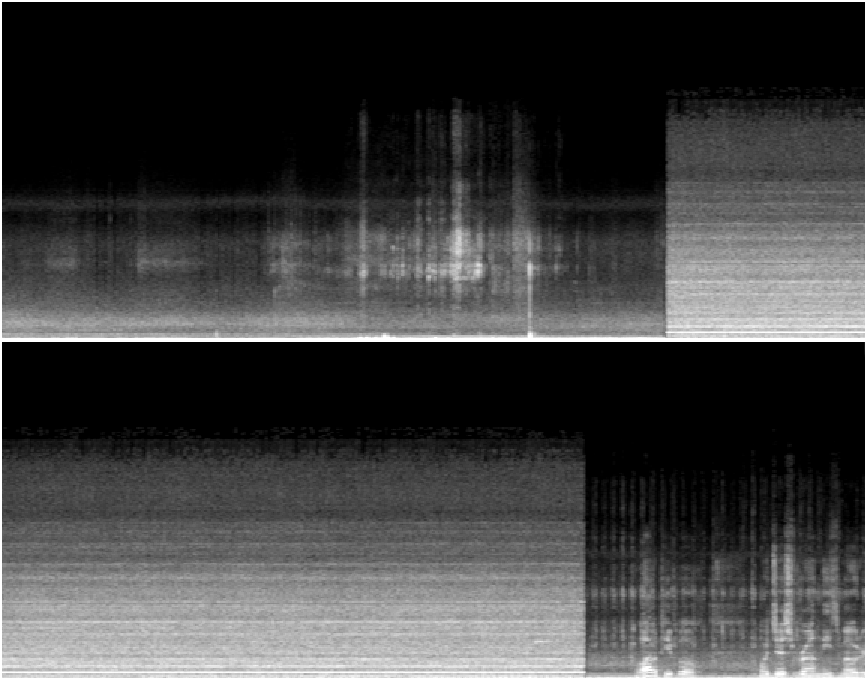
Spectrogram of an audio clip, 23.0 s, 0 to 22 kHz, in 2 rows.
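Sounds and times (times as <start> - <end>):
power tool motor running: 8.9 - 19.3.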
